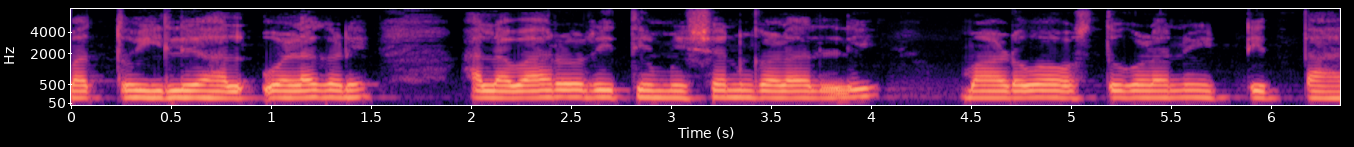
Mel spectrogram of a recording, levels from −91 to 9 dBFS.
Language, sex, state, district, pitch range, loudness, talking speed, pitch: Kannada, female, Karnataka, Koppal, 160-170 Hz, -14 LUFS, 105 wpm, 165 Hz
